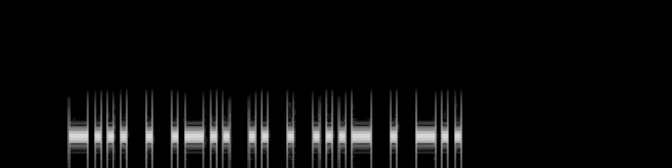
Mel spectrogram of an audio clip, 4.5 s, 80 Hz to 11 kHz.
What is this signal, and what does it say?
Morse code, heard as a keyed tone, about 28 wpm, 700 Hz. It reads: BELIEVED
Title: ED Suffix - Top 100 Words with Base Words 28wpm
